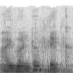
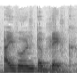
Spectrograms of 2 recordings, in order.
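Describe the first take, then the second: First: Said in the usual way. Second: I want a break said very slowly and evenly; slow dictation. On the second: Shown as a demonstration. Teacher dictating the example slowly to students.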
